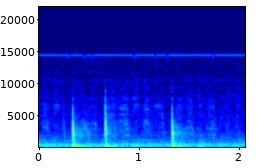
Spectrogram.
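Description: Chalk writing on a chalkboard: three faint, short taps of the chalk against the board, with quiet room tone between them.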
